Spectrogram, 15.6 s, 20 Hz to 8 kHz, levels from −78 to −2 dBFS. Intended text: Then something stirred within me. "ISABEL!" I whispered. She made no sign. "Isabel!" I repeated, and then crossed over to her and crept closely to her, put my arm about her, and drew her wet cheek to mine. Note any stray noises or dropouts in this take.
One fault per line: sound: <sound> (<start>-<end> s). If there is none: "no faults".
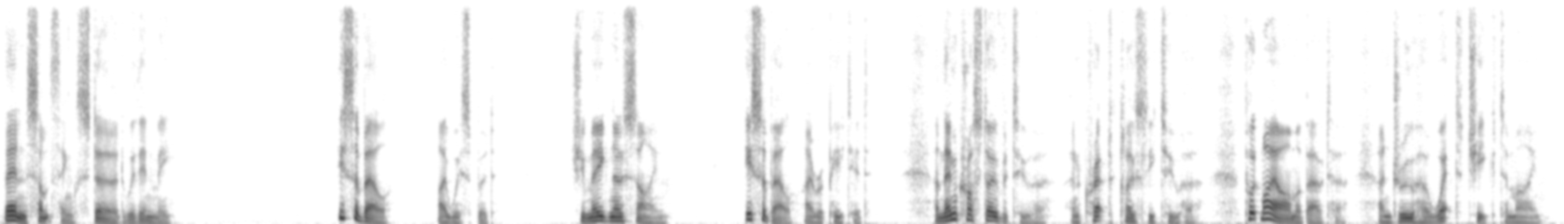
no faults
